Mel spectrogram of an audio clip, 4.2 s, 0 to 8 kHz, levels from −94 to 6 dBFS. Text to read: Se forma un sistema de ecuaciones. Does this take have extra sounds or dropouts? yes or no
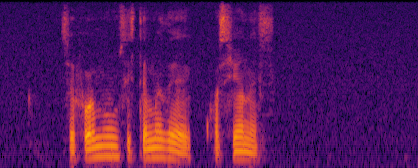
no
